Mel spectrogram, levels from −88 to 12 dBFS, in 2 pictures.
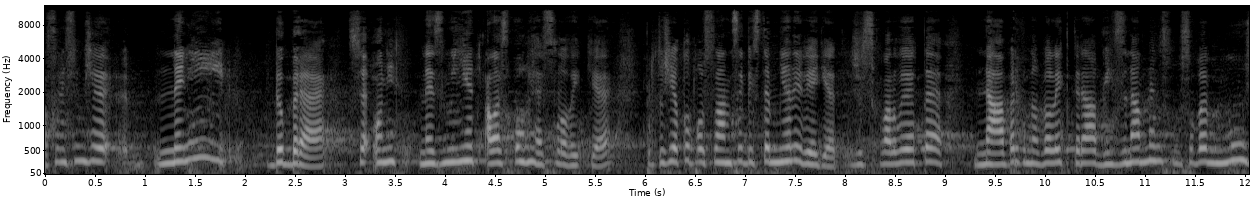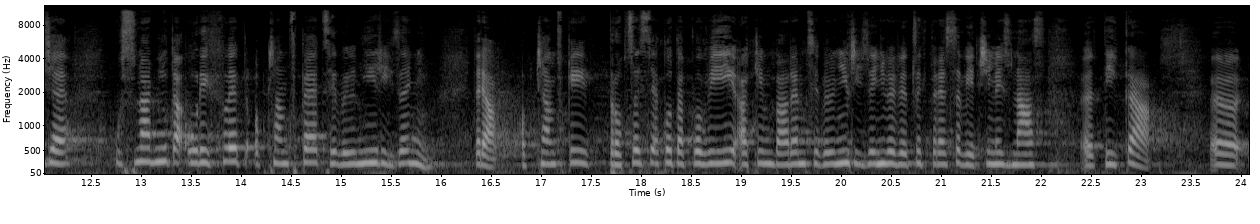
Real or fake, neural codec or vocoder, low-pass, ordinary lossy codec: fake; codec, 44.1 kHz, 3.4 kbps, Pupu-Codec; 10.8 kHz; MP3, 48 kbps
